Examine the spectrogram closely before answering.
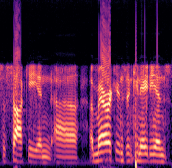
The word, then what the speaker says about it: Sasaki: And uh Joshu Sasaki and I should uh make it clear it's it's pronounced Sasaki and uh Americans and Canadians uh sometimes have trouble with Japanese names and it's very understandable.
